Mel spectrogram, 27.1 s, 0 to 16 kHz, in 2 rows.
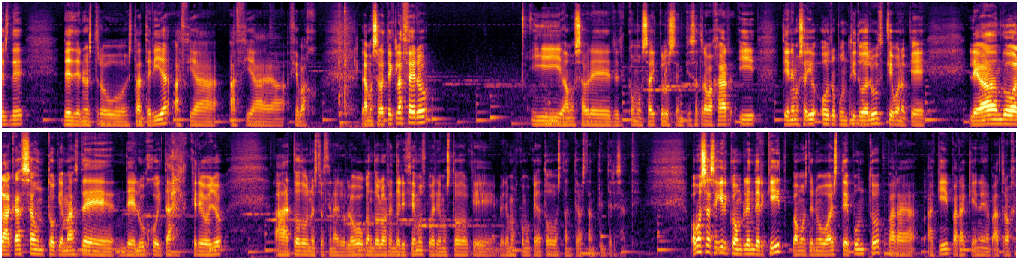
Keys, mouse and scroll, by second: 4.5 KP_0, 6.9 click, 24.6 click, 25.2 shift+middle click.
